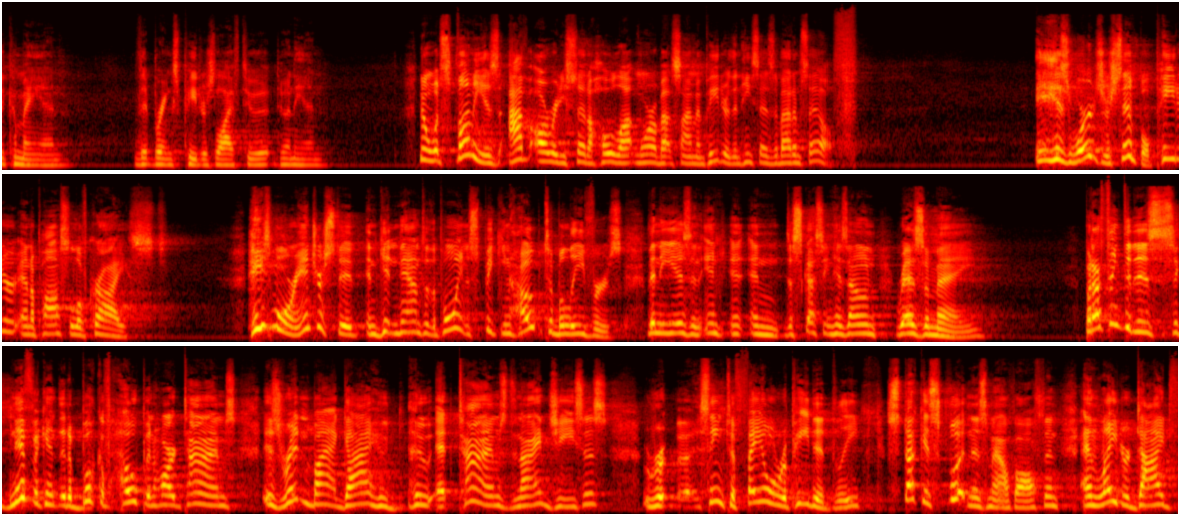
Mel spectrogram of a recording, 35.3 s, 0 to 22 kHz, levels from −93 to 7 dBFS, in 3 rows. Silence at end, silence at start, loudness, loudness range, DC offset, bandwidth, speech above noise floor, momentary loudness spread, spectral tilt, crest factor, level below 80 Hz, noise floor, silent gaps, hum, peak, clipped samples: 0 s; 0 s; -27 LUFS; 7 LU; under 0.1%; 18 kHz; 42 dB; 11 LU; -2.5 dB/octave; 22 dB; -78 dBFS; -70 dBFS; none; none; -6 dBFS; under 0.1%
